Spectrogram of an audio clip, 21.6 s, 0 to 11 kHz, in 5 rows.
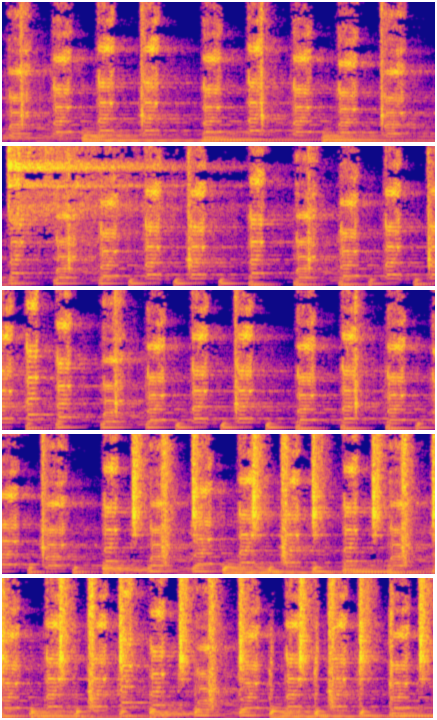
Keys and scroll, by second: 0.9 Delete, 2.1-3.3 typing, 13.4-14.3 typing.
